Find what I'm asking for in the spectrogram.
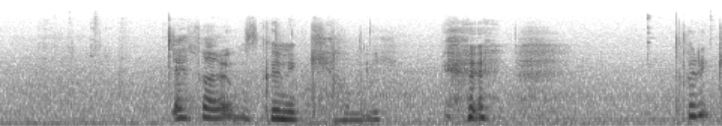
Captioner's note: chuckles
